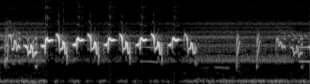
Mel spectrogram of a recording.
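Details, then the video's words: Sooty-headed bulbul calling actively and challenging rivals, a recording used to lure and provoke wild birds. A rapid run of bright, bouncing chirps repeats about three times per second for two seconds, then scattered sharp notes after a pause. "Pikat Burung Kutilang 100% Asli Gacornya Aktif Menekan Lawan"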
